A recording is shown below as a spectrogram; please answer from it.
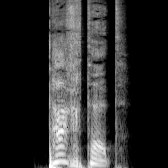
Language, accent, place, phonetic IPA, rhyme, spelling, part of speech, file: German, Germany, Berlin, [ˈpaxtət], -axtət, pachtet, verb, De-pachtet.ogg
- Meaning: inflection of pachten: 1. third-person singular present 2. second-person plural present 3. second-person plural subjunctive I 4. plural imperative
